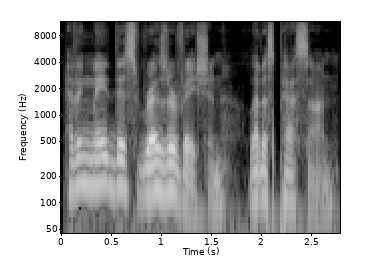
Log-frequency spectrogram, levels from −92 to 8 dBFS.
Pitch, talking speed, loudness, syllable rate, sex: 110 Hz, 170 wpm, -18 LUFS, 4.9 syllables/s, male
